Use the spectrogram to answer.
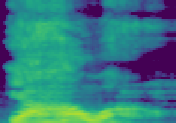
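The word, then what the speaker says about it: Yahweh: Lord Capital which is yahawah right here Lord Capital you see the name and they pronounce it wrong but it's yahaa yah aha yahawa so it's telling you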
